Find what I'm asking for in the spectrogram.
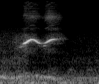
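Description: A cream bar checker racer pigeon gives one short, clear coo that rises and dips, close by over a faint low hum.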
